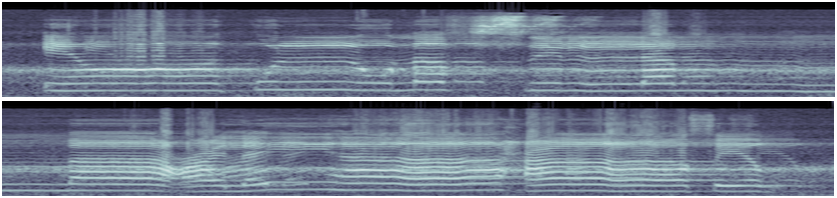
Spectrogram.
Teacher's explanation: ان کل میں نون ساکن کے بعد حروف اخفا میں سے کاف ہے تو یہاں پر اخفا کا قاعدہ اپلائی کریں گے، یعنی نون ساکن میں ہم غنہ کر کے پڑھیں گے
